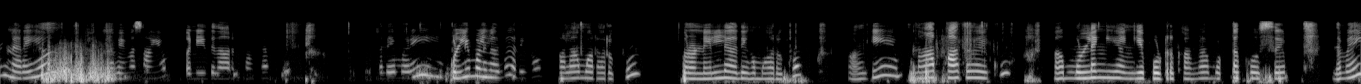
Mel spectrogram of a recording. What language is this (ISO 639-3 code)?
tam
